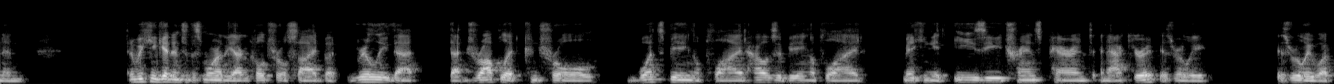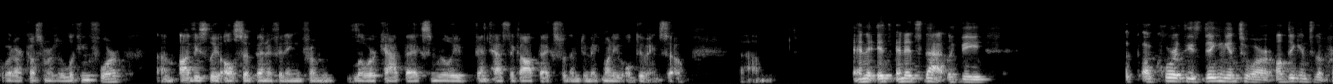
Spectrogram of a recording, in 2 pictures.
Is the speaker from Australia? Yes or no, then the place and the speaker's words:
no; South Florida, United States; growing up in South Florida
